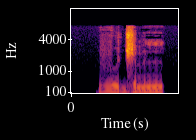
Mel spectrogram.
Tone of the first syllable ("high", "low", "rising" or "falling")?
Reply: low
